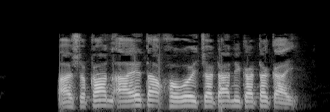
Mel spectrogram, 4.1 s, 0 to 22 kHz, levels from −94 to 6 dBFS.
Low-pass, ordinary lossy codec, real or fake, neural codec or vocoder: 7.2 kHz; AAC, 48 kbps; real; none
